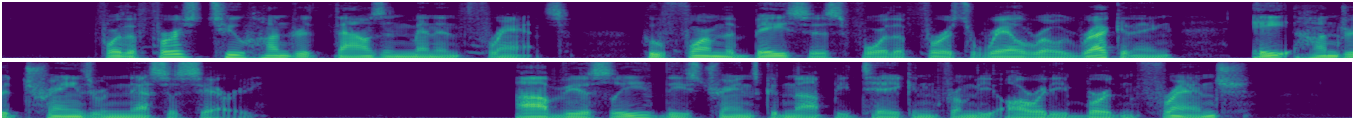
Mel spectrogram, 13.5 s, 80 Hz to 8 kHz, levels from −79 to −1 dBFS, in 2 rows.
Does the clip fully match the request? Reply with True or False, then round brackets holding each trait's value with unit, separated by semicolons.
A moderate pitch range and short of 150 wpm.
True (4.5 semitones; 140 wpm)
